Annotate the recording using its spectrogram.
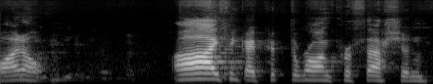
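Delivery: low, deflated muttering to oneself; hammed-up hopeless resignation; discouraged teacher. Shown as a demonstration. Demonstrates teacher discouraged by class.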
